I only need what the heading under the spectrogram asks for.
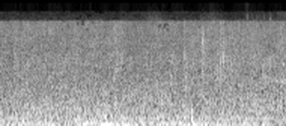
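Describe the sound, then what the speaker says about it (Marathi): Heavy rain pours steadily over a flooded area around Catania in Sicily, Italy, a continuous dense hiss of falling water that stays even and fairly faint throughout. "इटलीमध्ये देखील मुसळधार पाऊस सुरू आहे"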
